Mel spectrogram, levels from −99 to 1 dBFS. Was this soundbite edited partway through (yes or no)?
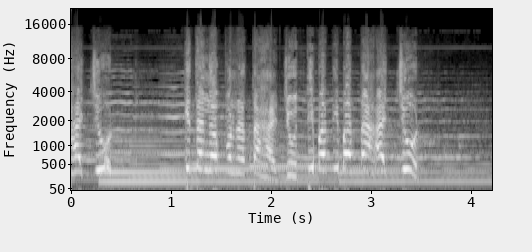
no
